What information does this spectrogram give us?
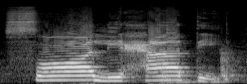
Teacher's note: वामिलुस सॉलिहाती, यहाँ पर देखें स्वाद हुरूफ मुश्तालिया है और स्वाद पर खड़ा ज़बर है, तो इसको मोटा भी करेंगे और एक अलिफ के बराबर खींचेंगे, सॉलिहाती। और यहाँ हा है, 2 हा पढ़ा होगा आपने, एक हा और एक हा, तो ये हा है, यानी बीचों बीच हल्क से ये अदा होता है, सॉलिहाती सॉलिहाती।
